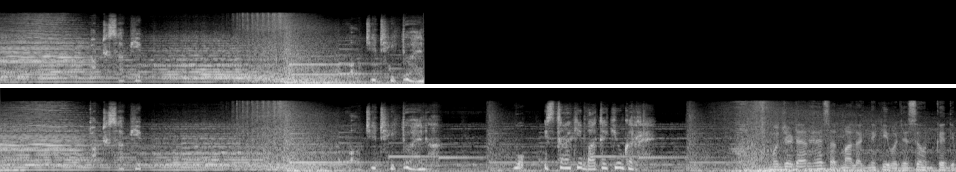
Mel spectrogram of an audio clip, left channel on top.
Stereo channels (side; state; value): left; drops out; at 4.2 s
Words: डॉक्टर साहब, ये बाबूजी ठीक तो है ना? वो इस तरह की बातें क्यों कर रहे हैं? मुझे डर है सदमा लगने की वजह से उनके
